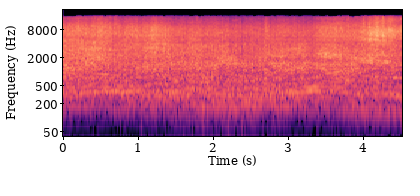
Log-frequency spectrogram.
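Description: Dirt-track race trucks running hard around the oval and passing by: a loud, steady engine drone whose pitch rises and falls a little as the trucks go past.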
